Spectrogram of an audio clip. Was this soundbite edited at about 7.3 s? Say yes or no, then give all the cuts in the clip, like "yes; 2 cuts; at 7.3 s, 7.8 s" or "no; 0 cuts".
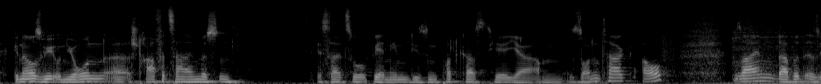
yes; 2 cuts; at 3.7 s, 7.3 s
